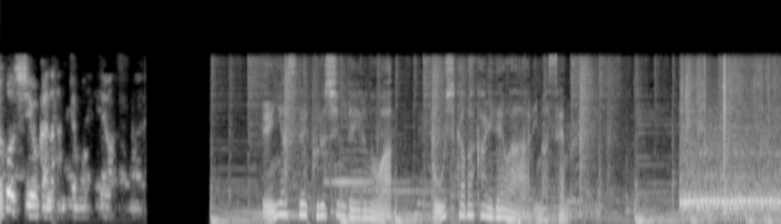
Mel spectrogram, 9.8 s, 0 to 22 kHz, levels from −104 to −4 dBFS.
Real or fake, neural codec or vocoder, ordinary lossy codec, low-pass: real; none; none; none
